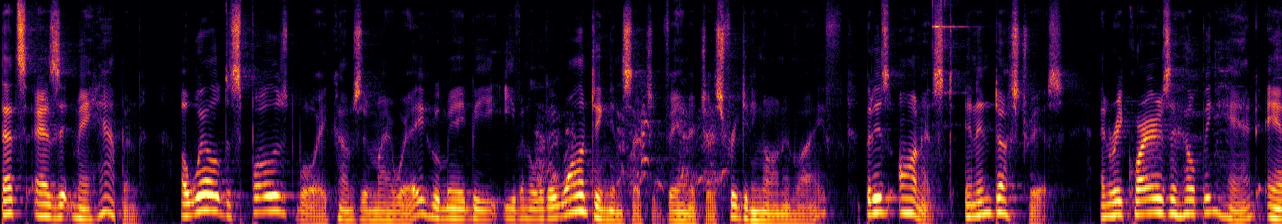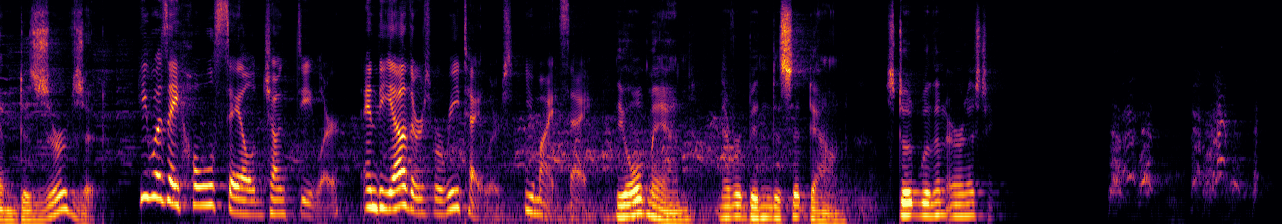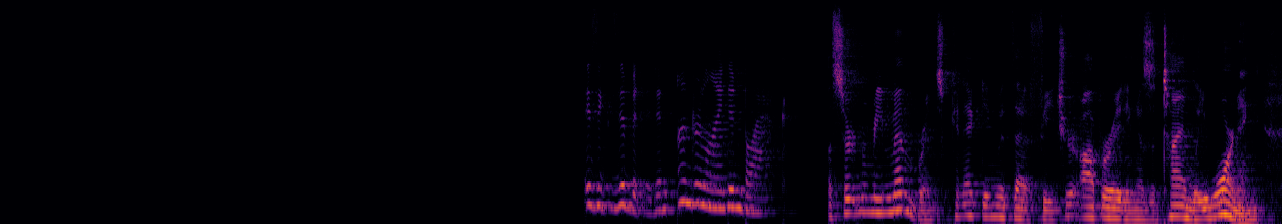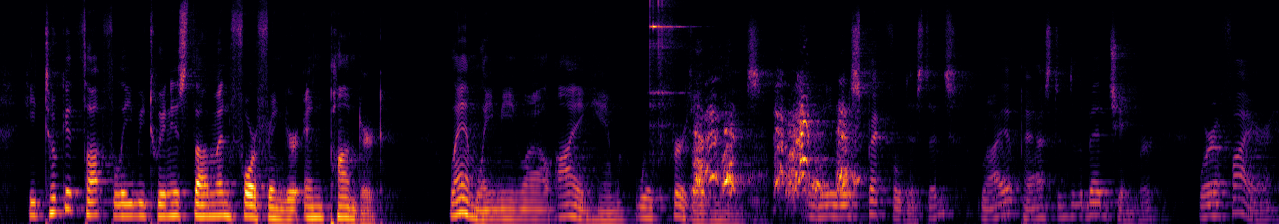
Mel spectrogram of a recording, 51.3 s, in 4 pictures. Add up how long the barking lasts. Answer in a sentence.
The barking can be heard for 5 seconds in total.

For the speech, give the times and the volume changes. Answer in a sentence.
You can hear the speech from 0.0 to 22.8 s, at a steady volume; and from 31.5 to 51.2 s, getting louder then quieter.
